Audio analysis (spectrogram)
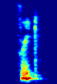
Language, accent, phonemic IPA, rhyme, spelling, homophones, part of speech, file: English, Southern England, /fɹiːk/, -iːk, freak, phreak, noun / verb / adjective, LL-Q1860 (eng)-freak.wav
- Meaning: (noun) Someone or something that is markedly unusual or unpredictable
